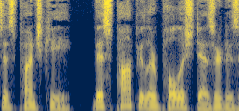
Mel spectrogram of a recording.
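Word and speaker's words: pączki: traditional polish sweet often eaten on fat tuesday pronounced as punch key this popular polish desert is a doughnut shaped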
